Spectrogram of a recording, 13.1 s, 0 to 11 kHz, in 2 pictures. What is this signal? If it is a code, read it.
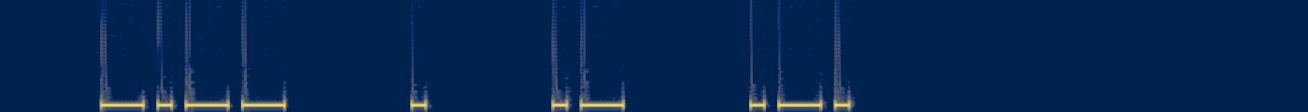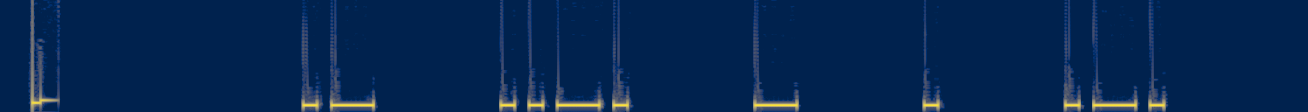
Morse code, heard as a keyed tone, about 17 wpm, spaced as for 10 wpm, 700 Hz. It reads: YEAR AFTER
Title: 3x Character Spacing - Top 200 Words - 17wpm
